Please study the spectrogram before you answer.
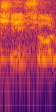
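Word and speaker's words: censor: तो एक होता है, इसको सेंसर भी पढ़ देते हैं, इसको भी सेंसर पढ़ते हैं, कहीं पे सेंसोर पर लोग पढ़ देते हैं, लेकिन उसका प्रोनाउंसिएशन लगभग ना के बराबर माना जाता है, सेंसर ही इसको माना जाता है।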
